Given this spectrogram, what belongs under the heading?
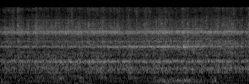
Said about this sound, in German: Mach das auf die Mühle und ja, dann gucken wir hier, dass wir auch 18 ja haben.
